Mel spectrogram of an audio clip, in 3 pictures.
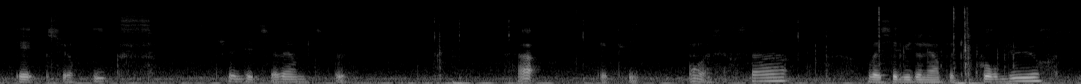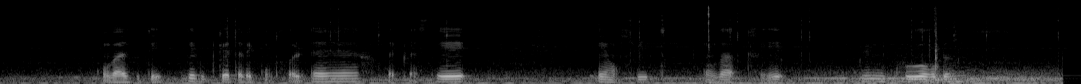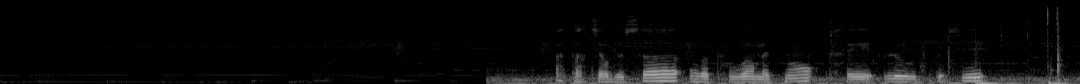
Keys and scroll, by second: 9.5 ctrl+r, 26.2 Tab, 32.0 Tab.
